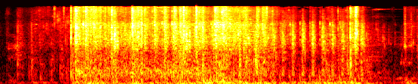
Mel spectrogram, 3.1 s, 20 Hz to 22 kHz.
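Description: Dense, rapid gunfire rattles in a Warzone 2.0 Resurgence match during an airstrike. A loud, continuous burst of shots lasts about two seconds and then fades out.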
